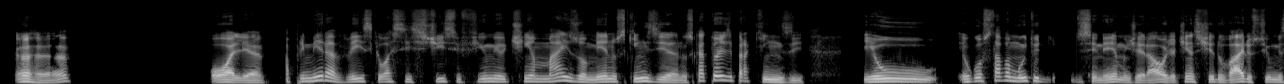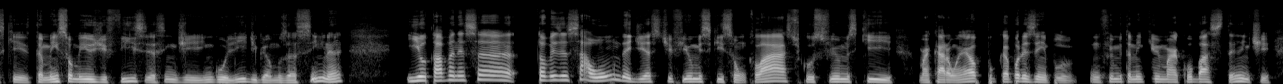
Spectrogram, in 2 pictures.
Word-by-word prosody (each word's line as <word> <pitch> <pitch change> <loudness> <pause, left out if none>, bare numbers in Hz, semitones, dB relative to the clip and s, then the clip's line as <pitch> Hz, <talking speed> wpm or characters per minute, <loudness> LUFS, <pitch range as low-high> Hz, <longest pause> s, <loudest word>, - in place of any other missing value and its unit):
Aham. 120 0 +1 1.4
Olha, 100 -5 +3 0.2
a - - -8
primeira 160 +5 0
vez 125 +4 -3
que 125 - -7
eu 125 - -1
assisti 125 0 -6
esse 130 -3 -7
filme, 135 +3 -3
eu 125 - -1
tinha 140 +3 -3
mais 140 +4 -2
ou 120 - +2
menos 125 +3 0
15 135 -6 +1
anos, 95 -1 -2
14 180 +2 0
pra 165 -2 -4
15. 105 - -2 0.6
Eu 130 -2 +3 0.2
eu 125 - 0
gostava 180 +5 -2
muito 155 -1 0
d 110 -4 -17 0.2
de 110 - -13
cinema 105 +2 -1
em - - -4
geral, 100 +3 +1
já 100 - -3
tinha 125 +4 -2
assistido 115 -1 -3
vários 115 +2 +4
filmes 110 -2 -4
que 105 -4 -3
também 115 +3 +2
são 140 0 +1
meio 120 0 +4
difíceis, 115 +1 -2
assim, 115 -1 -4
de 100 -2 -2
engolir, 110 +2 +1
digamos 100 -3 -2
assim, 100 +10 +1
né, 130 +3 +3 0.6
e 155 +2 0
eu 185 - +8
estava 180 +2 +3
nessa, 200 -2 +2 0.2
talvez 200 0 +2
essa 200 -2 0
onda 175 +2 +4
de 125 -2 -1
assistir 130 +1 -3
filmes 130 0 0
que 120 - -3
são 105 -3 -3
clássicos, 135 -3 +2
filmes 125 -2 +1
que 115 -6 +1 0.2
marcaram 105 0 +2
época, 125 -1 +1
por 145 0 +3
exemplo, 100 -8 -2 0.2
um 110 - -4
filme 130 +4 -4
também 120 -1 -1
que - - -9
me 125 - +1
marcou 115 0 0
bastante, 120 -2 -1
125 Hz, 165 wpm, -23 LUFS, 110-140 Hz, 1.4 s, eu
